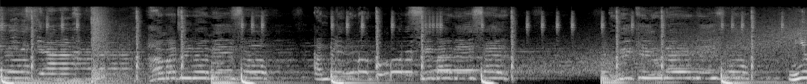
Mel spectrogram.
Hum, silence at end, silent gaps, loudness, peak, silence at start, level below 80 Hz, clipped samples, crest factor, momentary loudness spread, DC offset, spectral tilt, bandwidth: none; 0 s; none; -16 LUFS; 0 dBFS; 0 s; -20 dBFS; under 0.1%; 14 dB; 10 LU; under 0.1%; -5.5 dB/octave; 16 kHz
